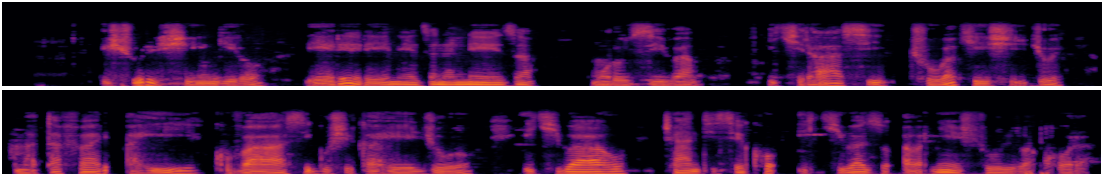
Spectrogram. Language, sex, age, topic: Rundi, male, 18-24, education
